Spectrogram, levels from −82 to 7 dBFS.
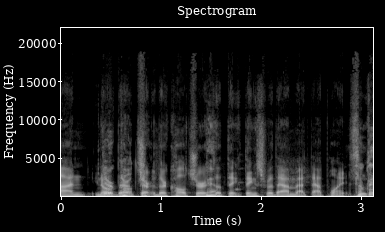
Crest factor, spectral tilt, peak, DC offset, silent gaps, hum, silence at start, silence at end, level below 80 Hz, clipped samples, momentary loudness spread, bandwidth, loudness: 18 dB; -5.5 dB/octave; -6 dBFS; under 0.1%; none; none; 0 s; 0 s; -44 dBFS; under 0.1%; 6 LU; 18.5 kHz; -25 LUFS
